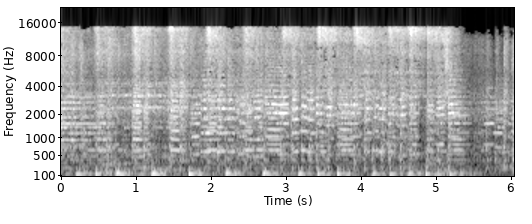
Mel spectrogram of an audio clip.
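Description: Brass band (banda filarmónica) playing live: trumpets and trombones over a steady beat of drums and percussion. The sound thins out briefly near the end before the band comes back in.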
